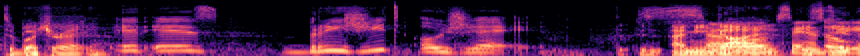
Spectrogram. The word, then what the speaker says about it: Brigitte Oger: Can we get the full pronunciation of your name? Because I like to butcher it. It is Brigitte Oger.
